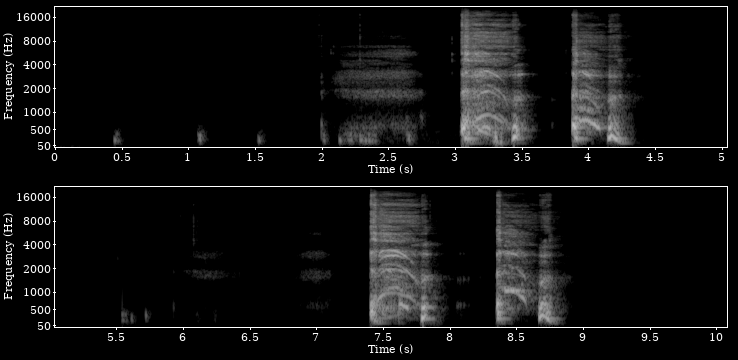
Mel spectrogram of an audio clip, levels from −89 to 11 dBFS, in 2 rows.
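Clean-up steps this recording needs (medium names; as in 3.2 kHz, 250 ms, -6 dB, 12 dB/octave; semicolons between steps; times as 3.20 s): interpolate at 5.54 s, 1.1 ms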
